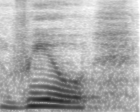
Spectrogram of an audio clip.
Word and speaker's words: real: It is pronounced E, E, E, E. It is long in pronunciation. Now, with the addition of R, you have re, re, re, re, and the L, it is real, real, real. Now, tell me, where is the A? Like, where is the sound of the A in the pronunciation?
